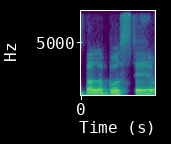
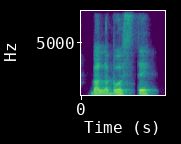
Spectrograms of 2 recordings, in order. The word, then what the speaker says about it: Balaboste: My company's name is Balaboste, or as any Jewish Yiddish-speaking grandma would pronounce it. I'm Israeli, so mine would be Balaboste.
